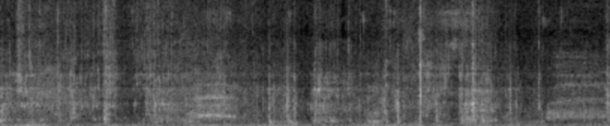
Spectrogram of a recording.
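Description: Low, steady rush of wind and choppy water against a small boat's hull, with a few short knocks scattered through.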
